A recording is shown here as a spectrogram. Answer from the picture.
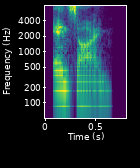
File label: "enzyme", Indian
